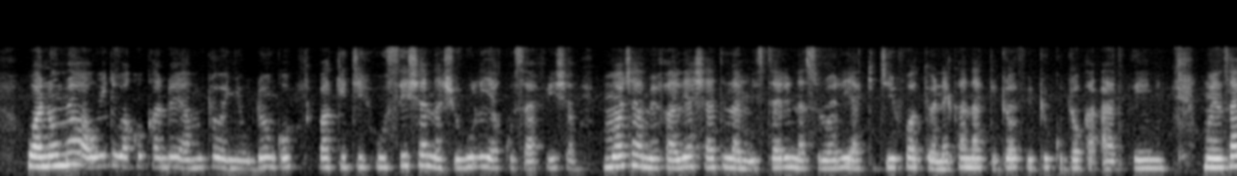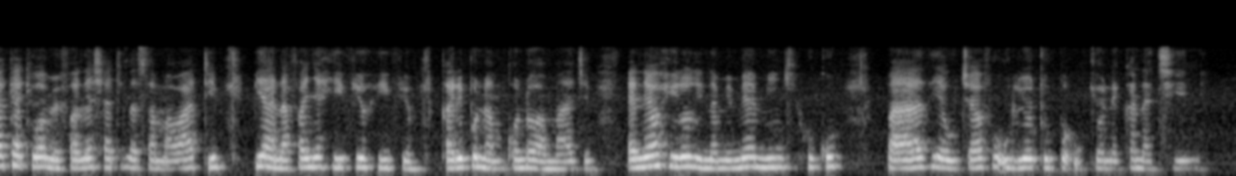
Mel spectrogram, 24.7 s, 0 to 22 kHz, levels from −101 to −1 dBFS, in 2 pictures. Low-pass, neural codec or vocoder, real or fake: 7.2 kHz; vocoder, 44.1 kHz, 128 mel bands every 512 samples, BigVGAN v2; fake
